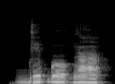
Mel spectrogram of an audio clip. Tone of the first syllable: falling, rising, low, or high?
rising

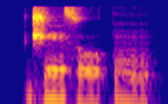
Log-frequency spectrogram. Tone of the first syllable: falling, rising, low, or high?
high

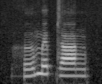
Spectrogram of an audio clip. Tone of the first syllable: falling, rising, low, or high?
rising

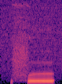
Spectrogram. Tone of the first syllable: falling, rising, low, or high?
low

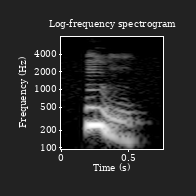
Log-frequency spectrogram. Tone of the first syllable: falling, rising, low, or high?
high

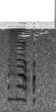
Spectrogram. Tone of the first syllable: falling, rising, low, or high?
high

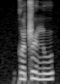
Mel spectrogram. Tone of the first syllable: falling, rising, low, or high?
rising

